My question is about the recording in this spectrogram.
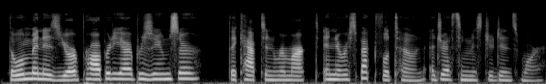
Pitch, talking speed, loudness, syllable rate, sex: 220 Hz, 200 wpm, -19 LUFS, 6.5 syllables/s, female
